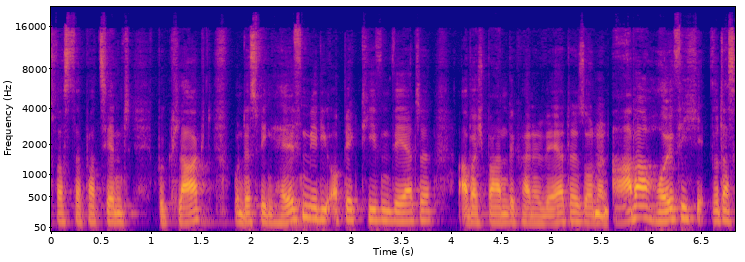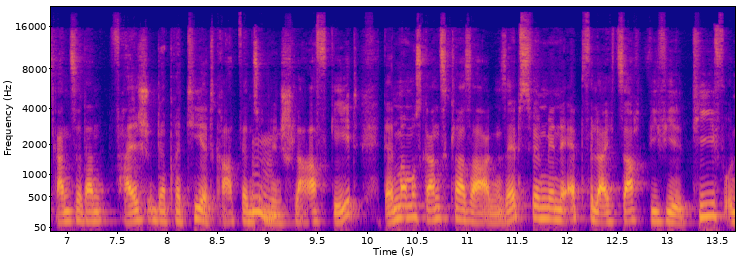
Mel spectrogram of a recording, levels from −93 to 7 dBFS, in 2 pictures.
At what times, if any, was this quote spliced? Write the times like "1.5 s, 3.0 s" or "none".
5.6 s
